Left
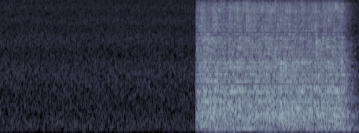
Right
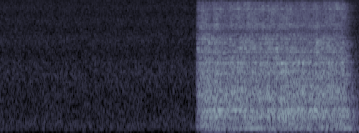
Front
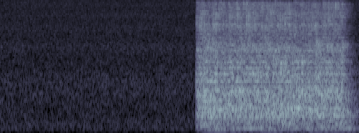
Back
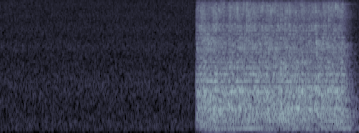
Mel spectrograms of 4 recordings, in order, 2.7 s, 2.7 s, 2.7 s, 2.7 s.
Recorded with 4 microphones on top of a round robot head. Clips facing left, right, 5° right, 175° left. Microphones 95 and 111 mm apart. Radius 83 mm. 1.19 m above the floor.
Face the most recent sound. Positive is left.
turn(degrees=90)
